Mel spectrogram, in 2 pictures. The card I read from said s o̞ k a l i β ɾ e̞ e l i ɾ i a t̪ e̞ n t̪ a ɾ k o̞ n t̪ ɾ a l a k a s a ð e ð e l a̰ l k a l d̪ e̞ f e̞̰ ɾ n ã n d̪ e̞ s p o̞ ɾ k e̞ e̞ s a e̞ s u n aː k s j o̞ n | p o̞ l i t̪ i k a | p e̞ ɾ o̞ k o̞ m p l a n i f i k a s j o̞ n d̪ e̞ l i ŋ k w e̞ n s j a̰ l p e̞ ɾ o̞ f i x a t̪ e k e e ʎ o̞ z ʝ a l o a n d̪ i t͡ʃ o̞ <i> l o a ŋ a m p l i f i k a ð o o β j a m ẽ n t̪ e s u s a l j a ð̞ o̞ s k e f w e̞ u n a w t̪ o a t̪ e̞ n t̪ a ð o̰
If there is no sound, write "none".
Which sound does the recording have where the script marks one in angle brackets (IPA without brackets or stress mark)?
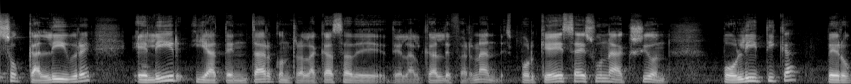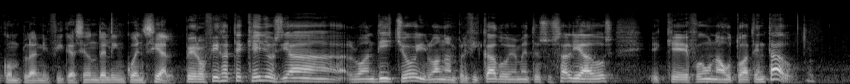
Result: i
